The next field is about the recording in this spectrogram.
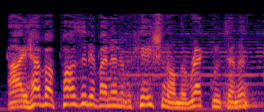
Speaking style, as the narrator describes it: junior intelligence officer called out

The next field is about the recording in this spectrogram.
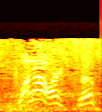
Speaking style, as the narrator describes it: Lando shouted

